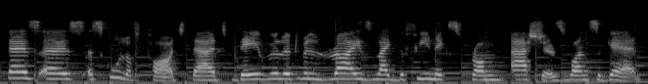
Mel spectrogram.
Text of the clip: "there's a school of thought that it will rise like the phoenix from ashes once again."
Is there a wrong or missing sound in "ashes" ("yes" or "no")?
no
